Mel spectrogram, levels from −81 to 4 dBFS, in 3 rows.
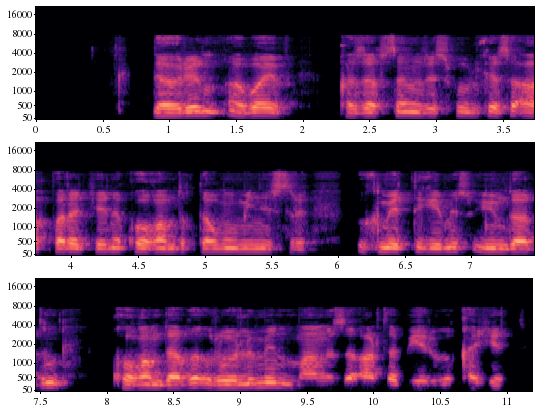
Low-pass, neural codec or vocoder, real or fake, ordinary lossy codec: none; none; real; none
